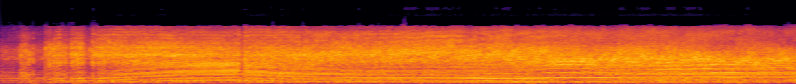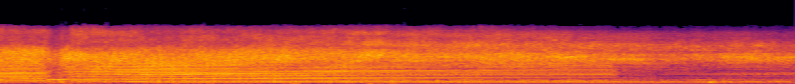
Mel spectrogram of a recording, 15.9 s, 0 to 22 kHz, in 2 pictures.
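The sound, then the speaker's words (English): Loud engine roar of drag racing cars, Herridge's Buick dragster against Hill's, accelerating hard down the strip, the pitch climbing in sweeping bursts as gears change, sustained throughout with no voices. “Herridge's Buick dragster turned a 13.48 ET against Hill's 14.65.”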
